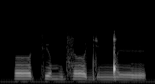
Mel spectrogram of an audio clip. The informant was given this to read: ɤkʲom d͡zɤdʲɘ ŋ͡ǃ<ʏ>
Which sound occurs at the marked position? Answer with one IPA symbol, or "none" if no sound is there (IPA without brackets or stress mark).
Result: ʏ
